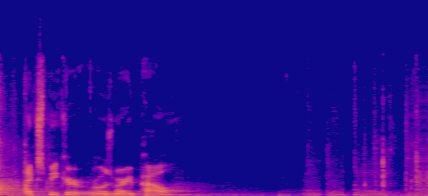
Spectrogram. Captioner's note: applause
